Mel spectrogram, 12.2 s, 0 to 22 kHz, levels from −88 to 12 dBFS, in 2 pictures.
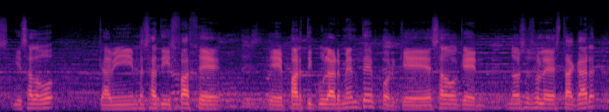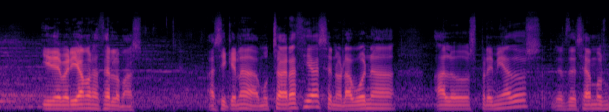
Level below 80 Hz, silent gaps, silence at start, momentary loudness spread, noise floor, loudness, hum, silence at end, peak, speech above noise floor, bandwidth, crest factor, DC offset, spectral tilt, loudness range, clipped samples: -68 dBFS; none; 0 s; 14 LU; -48 dBFS; -26 LUFS; none; 0 s; -4 dBFS; 21 dB; 12.5 kHz; 22 dB; under 0.1%; -5 dB/octave; 4 LU; under 0.1%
